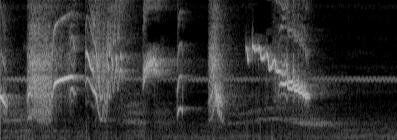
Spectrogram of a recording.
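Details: Brief phrase of Oriental magpie-robin song meant to train and excite other birds to sing: a few harsh buzzy notes followed by a long clear descending whistle.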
